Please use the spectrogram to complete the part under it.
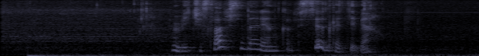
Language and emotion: Russian, positive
